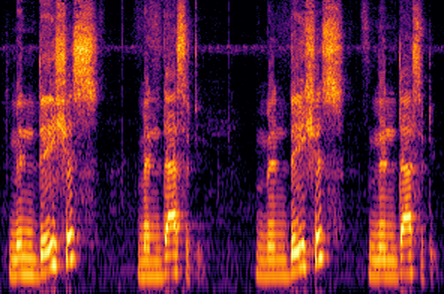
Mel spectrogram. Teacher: Remember, in both the cases, we have the stress on the second syllable.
